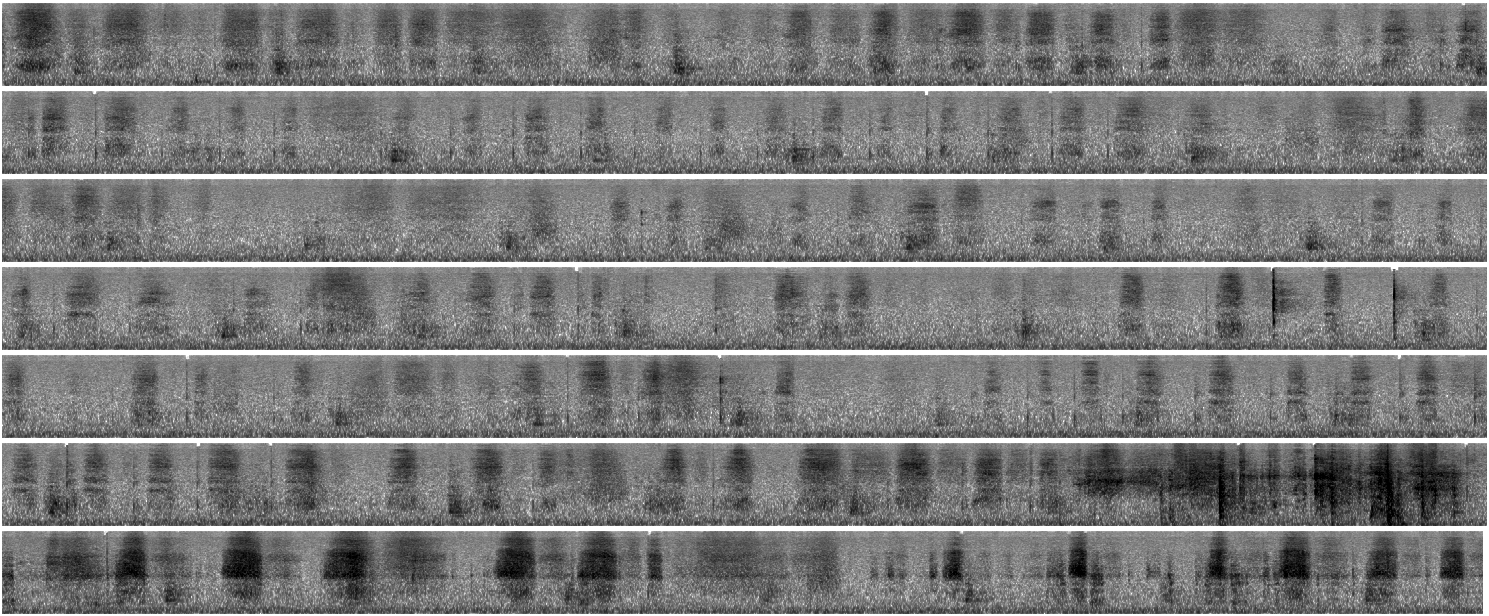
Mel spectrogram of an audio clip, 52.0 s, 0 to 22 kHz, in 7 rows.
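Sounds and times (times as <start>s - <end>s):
pencil scratching on paper: 0.0s - 15.7s, 16.9s - 25.4s, 34.6s - 51.9s.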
